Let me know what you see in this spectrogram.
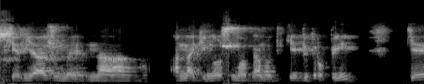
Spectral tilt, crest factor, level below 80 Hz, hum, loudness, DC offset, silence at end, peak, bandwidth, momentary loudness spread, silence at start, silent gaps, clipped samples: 0.5 dB/octave; 20 dB; -72 dBFS; none; -21 LUFS; under 0.1%; 0 s; -4 dBFS; 14.5 kHz; 14 LU; 0 s; 1.54-1.68 s; under 0.1%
